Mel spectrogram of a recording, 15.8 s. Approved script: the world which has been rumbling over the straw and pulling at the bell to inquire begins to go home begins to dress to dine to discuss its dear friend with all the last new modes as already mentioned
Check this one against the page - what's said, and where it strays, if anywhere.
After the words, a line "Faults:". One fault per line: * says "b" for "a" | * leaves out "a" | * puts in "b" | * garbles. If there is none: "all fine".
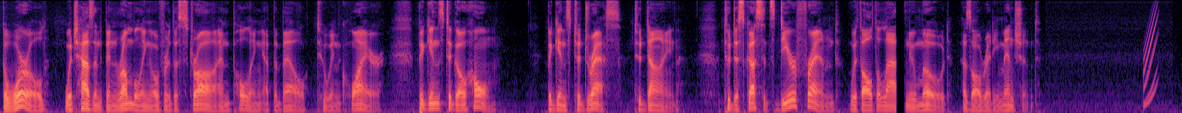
the world which hasn't been rumbling over the straw and pulling at the bell to inquire begins to go home begins to dress to dine to discuss its dear friend with all the last new mode as already mentioned
Faults:
* says "hasn't" for "has"
* says "mode" for "modes"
